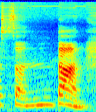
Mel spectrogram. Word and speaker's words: संतान: जैसा मैंने अभी बोला संतान, तो संतान में न का उच्चारण हो रहा है, ठीक है।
